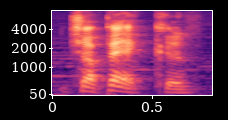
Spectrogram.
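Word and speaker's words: Czapek: Io lo pronuncio Chapek. Come li pronunciano loro stessi. Chapek, dicono loro.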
